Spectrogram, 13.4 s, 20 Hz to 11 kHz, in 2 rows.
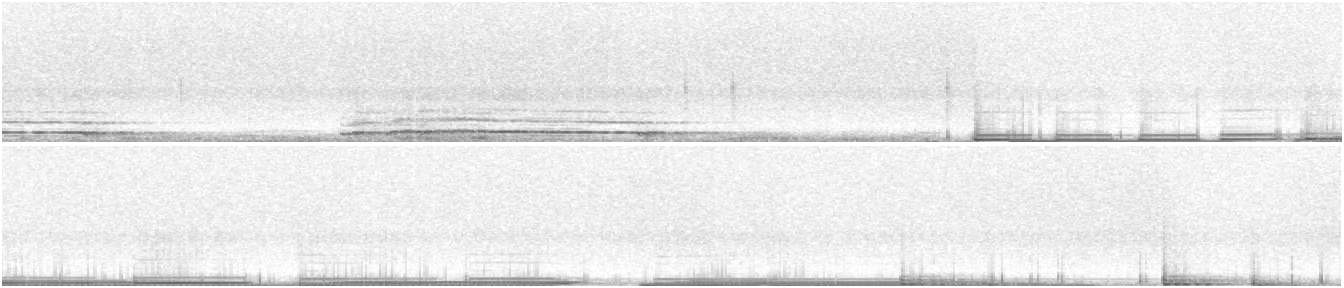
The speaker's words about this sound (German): Vorgan, Sender der UNITA, echot eine Stimme in einem endlosen Sampler aus morgendlichem Gegacker und fünf tristen Tönen einer Elektroorgel. Vielleicht das Originalband von 1976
